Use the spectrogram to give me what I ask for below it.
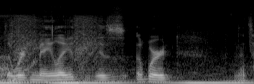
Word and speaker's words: melee: Super Smash Brothers and pronounce the second game melee drives me up the wall. It's melee, and they even say it in the game. That's a real word. It's not one they made up.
